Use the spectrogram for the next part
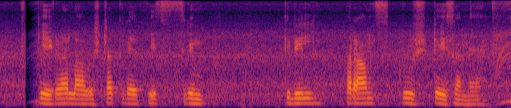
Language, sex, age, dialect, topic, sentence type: Hindi, male, 18-24, Hindustani Malvi Khadi Boli, agriculture, statement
